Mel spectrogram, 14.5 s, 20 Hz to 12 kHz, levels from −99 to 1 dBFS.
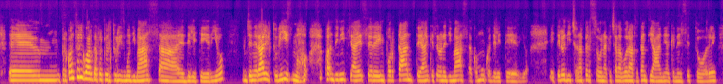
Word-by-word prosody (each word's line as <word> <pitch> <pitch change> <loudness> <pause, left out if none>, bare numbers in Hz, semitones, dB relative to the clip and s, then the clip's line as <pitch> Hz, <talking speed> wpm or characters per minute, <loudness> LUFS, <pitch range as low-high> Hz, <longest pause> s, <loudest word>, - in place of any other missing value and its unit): Ehm, 185 0 +3
per 195 - -3
quanto 275 - +5
riguarda 245 -7 +6
proprio 210 -1 +1
il 180 - 0
turismo 185 -2 0
di 170 0 0
massa 170 -3 +1
è 155 -1 0
deleterio, 160 - -2 0.3
in 180 - 0
generale 190 +6 +5
il 205 - -3
turismo 200 -4 +1 0.3
quando 220 -3 +1
inizia 205 -3 0
a 180 - +2
essere 185 -1 -1
importante 185 +1 0
anche 180 +1 -1
se 200 - -7
non 175 0 0
è 175 - 0
di 170 +1 -5
massa, 185 -2 -1
comunque 180 +4 -5
è - - -10
deleterio 155 -2 -6 0.4
e - - -10
te 180 - -3
lo 200 - +2
dice 185 -2 -5
una 170 0 -1
persona 175 -3 -3
che 165 - -13
ci - - -9
ha - - -1
lavorato 165 -1 -1
tanti 185 0 -2
anni 155 -1 -1
anche 155 +1 -8
nel 155 -1 -5
settore, 160 0 -5
180 Hz, 180 wpm, -18 LUFS, 165-195 Hz, 0.4 s, riguarda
